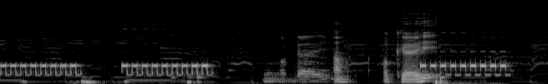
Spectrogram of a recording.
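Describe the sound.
A telephone rings in three trilling bursts of a rapid, mid-pitched bell, with a voice talking briefly between the second and third bursts.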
